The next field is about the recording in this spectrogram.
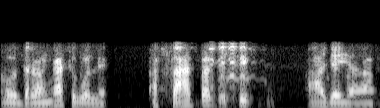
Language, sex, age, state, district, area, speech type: Urdu, male, 18-30, Bihar, Saharsa, rural, conversation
